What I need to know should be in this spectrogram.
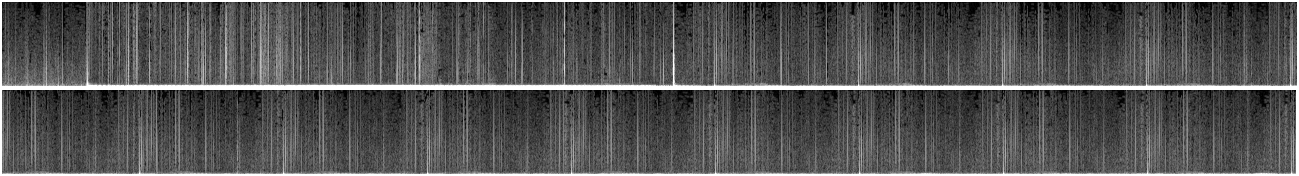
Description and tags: In an attempt to add warmth to my productions, I sampled some of the more distinctive sounds mostly from the lead-ins and lead-outs from dirty/scratched records.
If shortened, they make for interesting _analog_ glitch noises.
crackle, dust, hiss, noise, pop, record, static, turntable, vinyl, warm, warmth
